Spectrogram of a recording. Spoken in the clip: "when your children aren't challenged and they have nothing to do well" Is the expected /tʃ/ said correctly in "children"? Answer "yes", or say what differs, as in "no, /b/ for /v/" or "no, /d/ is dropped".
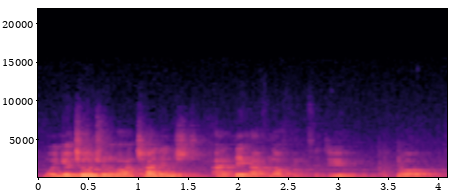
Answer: yes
